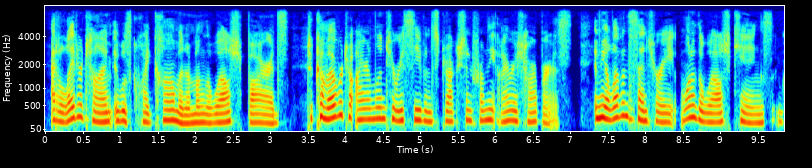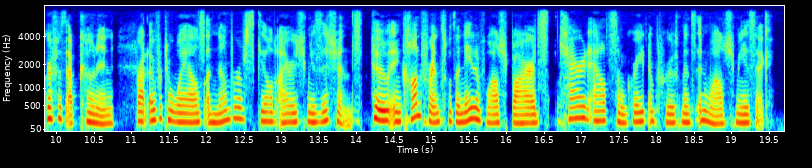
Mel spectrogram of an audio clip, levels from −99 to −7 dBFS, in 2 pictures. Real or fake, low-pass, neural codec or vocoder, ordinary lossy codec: real; 7.2 kHz; none; Opus, 64 kbps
